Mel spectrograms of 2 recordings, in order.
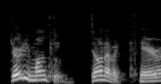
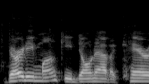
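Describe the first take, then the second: First: There is a pause after 'Monkey'. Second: There is no pause after 'Monkey'. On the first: The speaker calls it wrong. "I didn't mean to pause there" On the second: The speaker calls it right. "There's no comma"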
